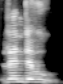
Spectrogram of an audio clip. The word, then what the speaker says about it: rendezvous: 4 lesson one rendezvous with ray it is rendezvous it is not renderers but still we just go on with rendezvous sometimes so the actual pronunciation is rendezvous okay so rendezvous with ray is a news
